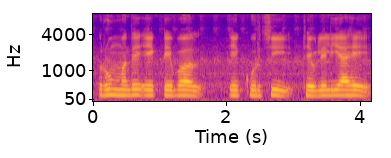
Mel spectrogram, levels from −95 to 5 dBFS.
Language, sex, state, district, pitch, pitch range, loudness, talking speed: Marathi, male, Maharashtra, Gondia, 140 Hz, 135-140 Hz, -16 LUFS, 115 wpm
